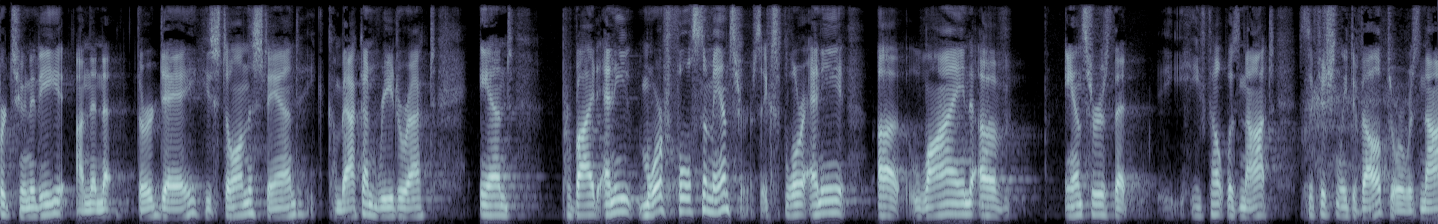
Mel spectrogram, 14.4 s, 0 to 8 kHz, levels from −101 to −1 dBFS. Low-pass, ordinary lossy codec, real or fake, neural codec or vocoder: 7.2 kHz; AAC, 48 kbps; real; none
